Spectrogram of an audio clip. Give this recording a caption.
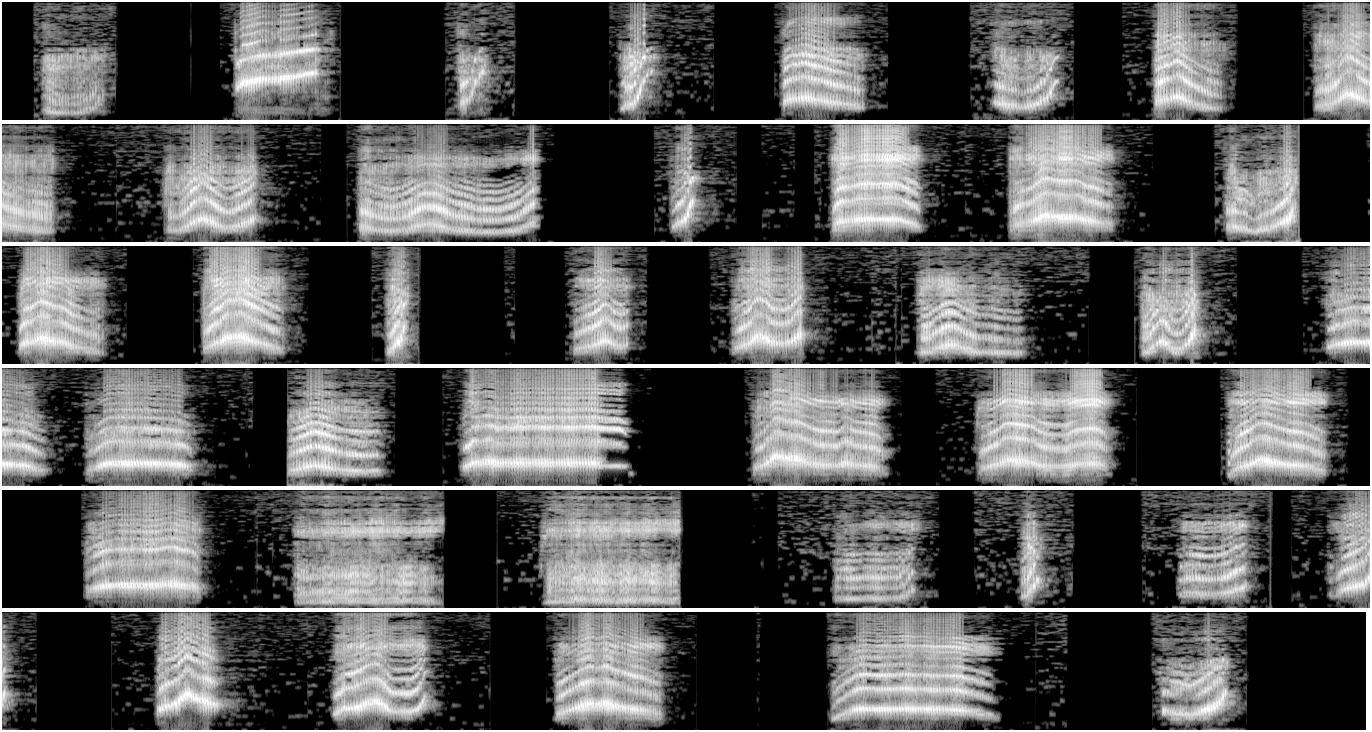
volpiline calls
these are the types of sounds that volpilines, a creature I made up, make
calls, creature, volpiline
